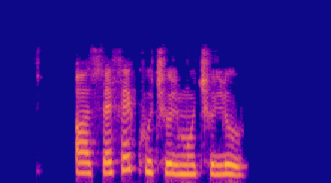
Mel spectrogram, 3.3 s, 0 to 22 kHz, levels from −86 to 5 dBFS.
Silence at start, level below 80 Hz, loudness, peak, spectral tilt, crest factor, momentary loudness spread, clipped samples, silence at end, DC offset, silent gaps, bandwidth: 0.75 s; -58 dBFS; -16 LUFS; -2 dBFS; -5.5 dB/octave; 16 dB; 4 LU; under 0.1%; 0.85 s; under 0.1%; none; 7.8 kHz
